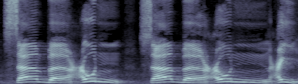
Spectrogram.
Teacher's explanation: Ada dua pertemuan ain. Sab'un pun tolak dekat tengah kerongkong. Jangan pergi hidung, tolak ke situ.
